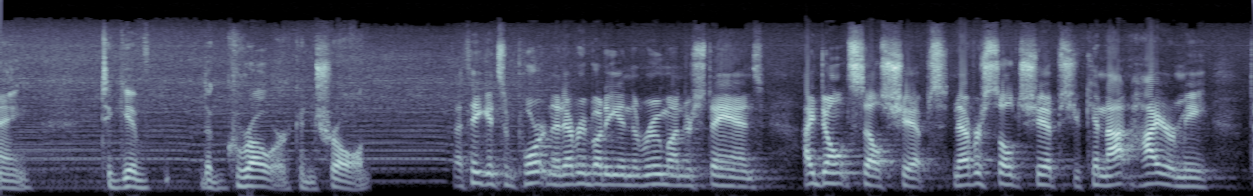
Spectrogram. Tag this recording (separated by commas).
Speech, Buzz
